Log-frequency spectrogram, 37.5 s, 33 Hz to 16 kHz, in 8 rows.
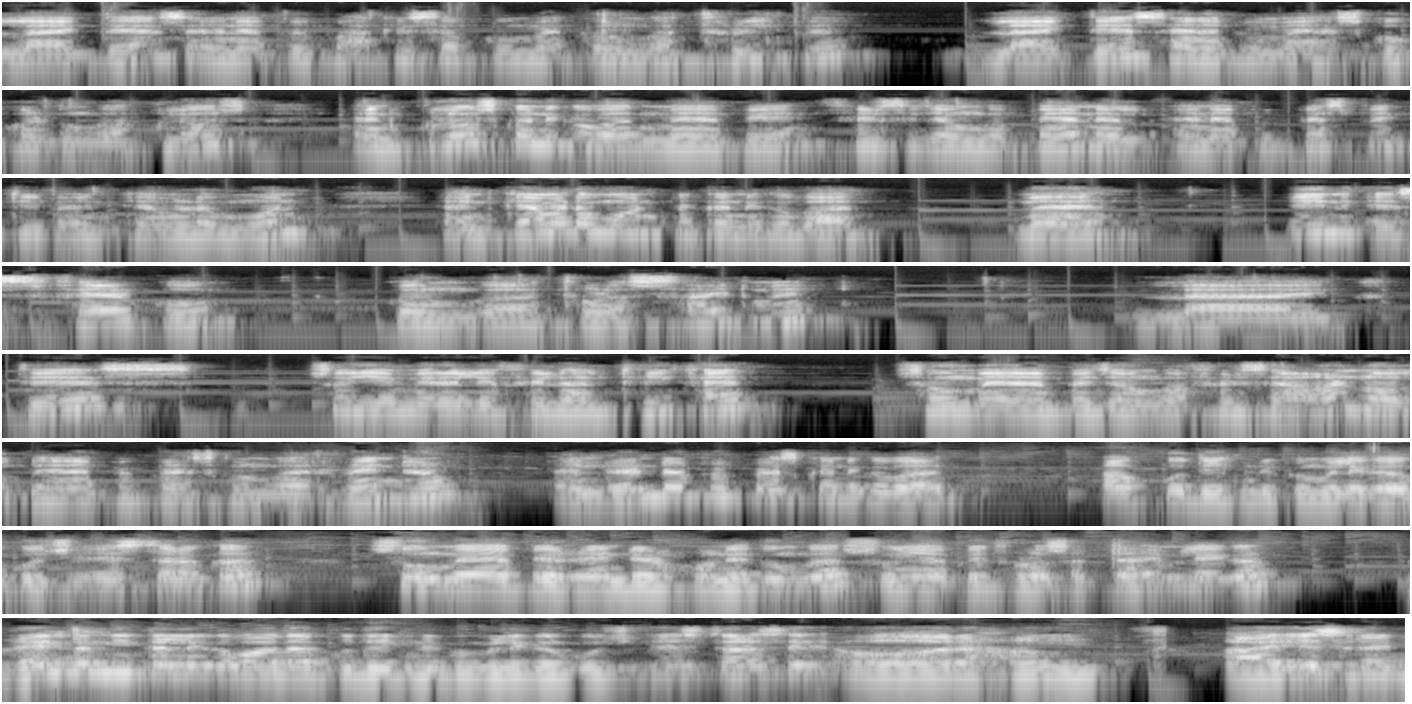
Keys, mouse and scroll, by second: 0.4 click, 1.5 KP_3, 2.6 click, 5.0 scroll down 1, 5.4 alt+click, 7.3 click, 14.9 shift+Num_Lock, 14.9 click, 15.2 shift+click, 16.4 w, 17.7 click, 17.7-18.5 typing, 22.4 click.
